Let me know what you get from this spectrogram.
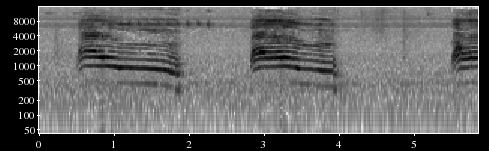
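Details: Caged cat on its own calling someone, with two long, strong meows of over a second each, rich in harmonics and sliding slightly downward, then a third starting at the end.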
